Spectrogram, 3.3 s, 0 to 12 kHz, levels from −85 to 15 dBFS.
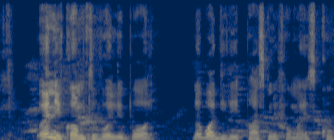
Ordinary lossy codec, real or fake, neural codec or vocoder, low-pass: none; fake; vocoder, 24 kHz, 100 mel bands, Vocos; none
